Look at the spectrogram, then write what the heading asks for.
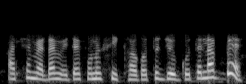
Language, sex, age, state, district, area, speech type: Bengali, female, 30-45, West Bengal, Paschim Medinipur, rural, conversation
